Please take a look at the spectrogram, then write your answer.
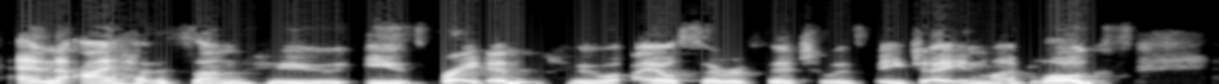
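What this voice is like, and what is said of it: Australian accent. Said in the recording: “I'm from Australia, which you can probably tell from my accent.”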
